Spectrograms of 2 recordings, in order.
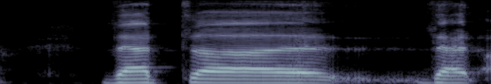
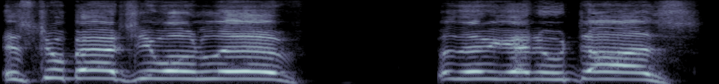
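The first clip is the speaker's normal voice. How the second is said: movie quote; 10 semitones higher than usual. Acted. Quoting movie lines for a viewer.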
